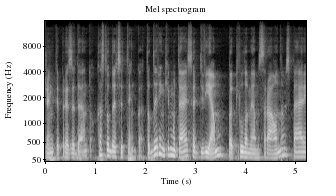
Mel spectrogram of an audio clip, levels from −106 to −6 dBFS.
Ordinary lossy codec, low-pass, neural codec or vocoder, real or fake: Opus, 64 kbps; 14.4 kHz; autoencoder, 48 kHz, 128 numbers a frame, DAC-VAE, trained on Japanese speech; fake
